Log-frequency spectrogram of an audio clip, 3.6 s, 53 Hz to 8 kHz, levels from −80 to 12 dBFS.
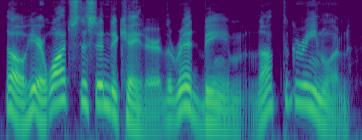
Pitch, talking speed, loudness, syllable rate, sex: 130 Hz, 165 wpm, -18 LUFS, 5.1 syllables/s, male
